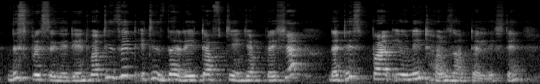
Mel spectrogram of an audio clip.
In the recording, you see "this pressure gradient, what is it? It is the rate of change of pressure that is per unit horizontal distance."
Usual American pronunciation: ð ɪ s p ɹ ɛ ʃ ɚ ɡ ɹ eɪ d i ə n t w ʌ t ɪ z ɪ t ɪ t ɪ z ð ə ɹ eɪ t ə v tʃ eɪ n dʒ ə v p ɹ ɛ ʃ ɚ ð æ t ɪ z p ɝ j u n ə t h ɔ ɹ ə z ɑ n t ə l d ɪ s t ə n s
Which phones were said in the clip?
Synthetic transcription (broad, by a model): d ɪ s p ɹ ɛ s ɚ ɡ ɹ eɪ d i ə n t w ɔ t ɪ z ɪ t ɪ t ɪ z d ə ɹ eɪ t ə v tʃ eɪ n dʒ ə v p ɹ ɛ ʃ ɚ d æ t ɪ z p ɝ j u n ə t h ɔ ɹ ə z ɑ n t ə l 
